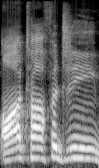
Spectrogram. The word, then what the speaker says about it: autophagy: that again how do you say that so autophagy mitophagy autophagy it's and mitophagy okay so you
